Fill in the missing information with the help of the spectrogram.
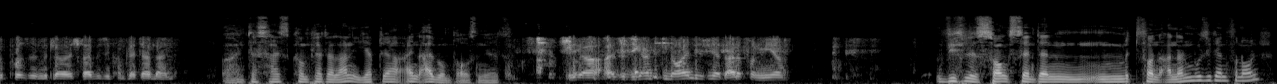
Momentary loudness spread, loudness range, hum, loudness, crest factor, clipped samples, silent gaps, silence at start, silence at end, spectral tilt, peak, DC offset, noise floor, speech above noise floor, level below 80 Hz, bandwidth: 15 LU; 5 LU; none; -28 LUFS; 20 dB; under 0.1%; none; 0 s; 0.05 s; -4.5 dB/octave; -10 dBFS; under 0.1%; -61 dBFS; 32 dB; -52 dBFS; 10.5 kHz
